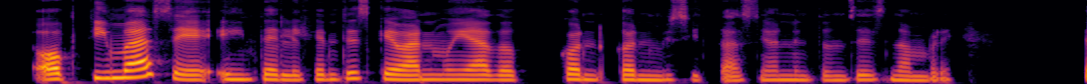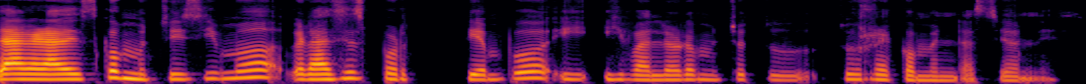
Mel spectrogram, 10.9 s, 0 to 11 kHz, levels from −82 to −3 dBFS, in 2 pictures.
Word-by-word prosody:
óptimas 255 Hz, -, +4 dB
e 185 Hz, -3 st, +1 dB
inteligentes, 195 Hz, +2 st, -3 dB
que 205 Hz, -3 st, +1 dB
van 185 Hz, +1 st, +2 dB
muy 190 Hz, 0 st, -2 dB
ad 185 Hz, -1 st, 0 dB
hoc 180 Hz, -1 st, -3 dB
con 195 Hz, -2 st, -1 dB
con 185 Hz, -2 st, -1 dB
mi 180 Hz, -, -6 dB
situación. 180 Hz, +1 st, -7 dB
Entonces, 175 Hz, +2 st, -7 dB
no, 175 Hz, -, -3 dB
hombre, 160 Hz, -1 st, -7 dB, 0.6 s
te 205 Hz, -, +7 dB
agradezco 205 Hz, +4 st, +7 dB
muchísimo. 230 Hz, +5 st, 0 dB
Gracias 200 Hz, +4 st, +3 dB
por 205 Hz, -2 st, -3 dB
tu -, -, -47 dB, 0.2 s
tiempo. 210 Hz, +6 st, 0 dB
Y 200 Hz, -1 st, -8 dB
y 195 Hz, -1 st, -5 dB
valoro 185 Hz, 0 st, -2 dB
mucho, 190 Hz, +1 st, -8 dB
tu 170 Hz, -2 st, -11 dB
tus 200 Hz, 0 st, -5 dB
recomendaciones. 175 Hz, +2 st, -6 dB
195 Hz, 160 wpm, -24 LUFS, 180-205 Hz, 0.6 s, te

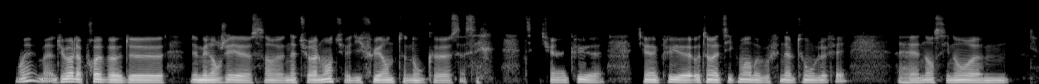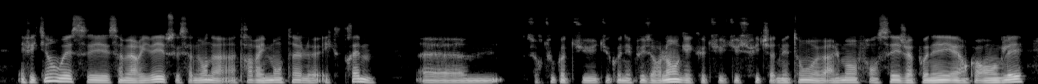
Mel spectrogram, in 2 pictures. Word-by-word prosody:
Ouais, 140 Hz, +5 st, +1 dB
ben, -, -, -2 dB
tu -, -, -2 dB
vois, 130 Hz, +2 st, +7 dB
la 120 Hz, -, +5 dB
preuve, 120 Hz, -2 st, +3 dB
heu, 105 Hz, -1 st, +6 dB
de 100 Hz, -1 st, +4 dB, 0.3 s
de 110 Hz, -, +3 dB
mélanger 105 Hz, -1 st, +4 dB
ce 105 Hz, -, -4 dB
heu, 100 Hz, -1 st, +1 dB
naturellement 105 Hz, +4 st, +3 dB
tu -, -, -7 dB
as -, -, +1 dB
dit: 95 Hz, 0 st, -2 dB
«fluent», 105 Hz, 0 st, +3 dB
heu, -, -, -2 dB
donc 90 Hz, -1 st, -2 dB
heu, 95 Hz, -1 st, 0 dB
ça, -, -, -9 dB
c'est, -, -, -10 dB, 0.6 s
tu -, -, -6 dB
as 105 Hz, -, +1 dB
inclus, 105 Hz, +2 st, +1 dB
heu, 100 Hz, +1 st, -4 dB, 0.3 s
tu -, -, -1 dB
as -, -, +6 dB
inclus, 110 Hz, +2 st, +3 dB
heu, 105 Hz, -1 st, +5 dB
automatiquement 105 Hz, +1 st, +3 dB
donc 100 Hz, -2 st, +1 dB
au -, -, -3 dB
final, 105 Hz, 0 st, 0 dB
tout 105 Hz, -, -3 dB
le -, -, +3 dB
monde 100 Hz, -, 0 dB
le 100 Hz, -, +1 dB
fait. 70 Hz, -4 st, -4 dB, 0.5 s
Heu, 95 Hz, 0 st, 0 dB
non, 105 Hz, +1 st, +1 dB
sinon, 100 Hz, +1 st, +2 dB
hem, 95 Hz, 0 st, 0 dB, 0.5 s
effectivement, 150 Hz, +10 st, -1 dB
ouais, 140 Hz, -2 st, +3 dB
c'est 105 Hz, -5 st, -2 dB
ça 100 Hz, +2 st, -4 dB
m'est 95 Hz, -, 0 dB
arrivé 95 Hz, +6 st, +1 dB
parce 115 Hz, -, -6 dB
que 100 Hz, -, -7 dB
ça 95 Hz, -, -8 dB
demande 100 Hz, +2 st, 0 dB
un 90 Hz, -, -1 dB
un 95 Hz, -, -7 dB
travail 100 Hz, 0 st, -3 dB
mental, 100 Hz, 0 st, -1 dB
heu, 90 Hz, -, -3 dB
extrême, 115 Hz, +2 st, -3 dB, 0.5 s
hem, 90 Hz, -1 st, -3 dB, 0.3 s
surtout -, -, -12 dB
quand -, -, -3 dB
tu 90 Hz, -2 st, -5 dB
tu 95 Hz, -, -9 dB
connais 95 Hz, -1 st, -3 dB
plusieurs 90 Hz, 0 st, -3 dB
langues 110 Hz, +1 st, +4 dB
et 90 Hz, -, -3 dB
que -, -, -9 dB
tu -, -, -10 dB
tu -, -, -7 dB
switch -, -, -8 dB
admettons, 90 Hz, +4 st, -2 dB
heu, 90 Hz, -, -2 dB
allemand, 95 Hz, +2 st, 0 dB
français, 95 Hz, +2 st, -3 dB
japonais 95 Hz, +2 st, +1 dB
et 95 Hz, -1 st, +1 dB
encore 90 Hz, +1 st, -3 dB
anglais. 100 Hz, +7 st, +3 dB
100 Hz, 230 wpm, -20 LUFS, 95-105 Hz, 0.6 s, vois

